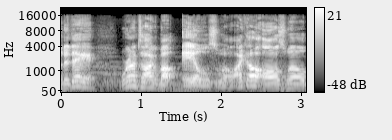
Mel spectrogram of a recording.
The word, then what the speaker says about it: Aleswell: we're gonna talk about ale as well I got all as well because it's easier to say that but it's really in the game it's pronounced ale as well so ales well well it's kind of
